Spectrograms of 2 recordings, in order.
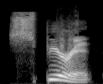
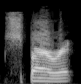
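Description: First: The word is said in a plain, standard way. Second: The word is said in an imitated regional accent.

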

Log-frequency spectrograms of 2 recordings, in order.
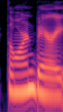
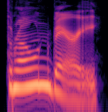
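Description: First: The name begins with the sound 'thorn'. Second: The name begins with the sound 'throne'. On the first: The speaker calls it wrong. "It's not Thornberry" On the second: The speaker calls it right. "It's Throneberry"

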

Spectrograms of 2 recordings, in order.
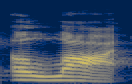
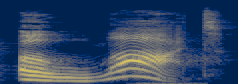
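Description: First: The words are said plainly, without extra force. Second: The words are said with strong, energetic force. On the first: "instead of just saying a lot" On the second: "putting the stress on that word was so good"

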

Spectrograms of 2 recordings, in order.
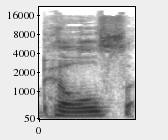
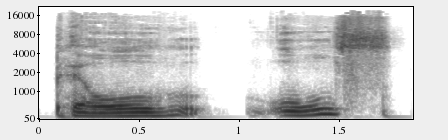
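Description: First: The word is said at a normal pace. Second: The word is drawn out slowly.

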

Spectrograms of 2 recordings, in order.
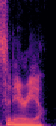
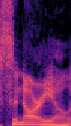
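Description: First: The word gets a plain, everyday pronunciation. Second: The word gets a showy, over-the-top pronunciation. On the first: This is ordinary conversational use. "In an everyday conversation" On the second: The speaker is being funny or fancy. "If I'm being funny or over-the-top"

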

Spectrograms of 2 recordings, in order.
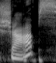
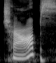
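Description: First: The word begins with an 'sh' sound. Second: The word begins with a 'ch' sound. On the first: This is how Southwestern speakers say it. "she ended up saying that it's actually Shaps" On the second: This is how Midwestern speakers say it. "I've always pronounced it Chaps"

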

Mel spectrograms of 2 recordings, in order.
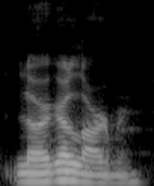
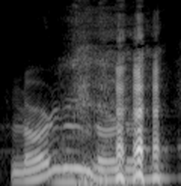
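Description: First: It is said in a normal voice. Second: It is said in a Swedish Chef impression.

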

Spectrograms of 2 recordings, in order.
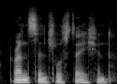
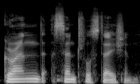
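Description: First: It is said quickly. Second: It is said at a normal speed.

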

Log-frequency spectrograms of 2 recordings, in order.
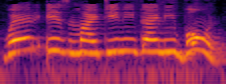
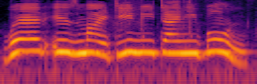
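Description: First: It is said quietly. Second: It is said a bit louder.

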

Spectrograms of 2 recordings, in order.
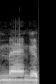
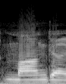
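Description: First: The word is said with English vowel sounds. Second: The word is said with Japanese vowel sounds. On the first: The speaker calls it wrong. "I just say manga because that's the way I say it. I know that that's not really necessarily correct" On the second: The speaker calls it right. "it technically is manga if you pronounce it in the proper Japanese, you know, way"

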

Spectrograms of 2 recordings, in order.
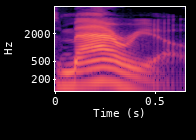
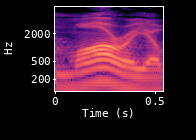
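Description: First: The name is said with an Italian New York accent. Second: The name is said in a general American way.

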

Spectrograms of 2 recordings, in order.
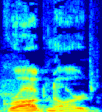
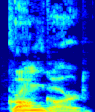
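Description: First: The middle is sounded 'gn', g before n. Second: The middle is sounded 'ng', n before g. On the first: The speaker calls it right. "It's actually grognard" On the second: The speaker calls it wrong. "I always say it wrong, though. I say grongard"

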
